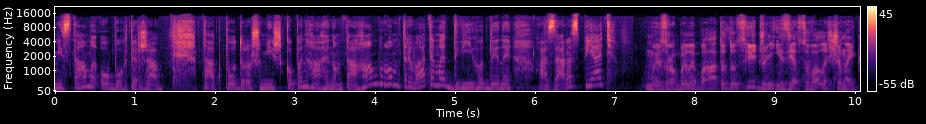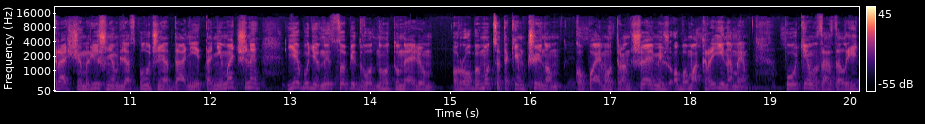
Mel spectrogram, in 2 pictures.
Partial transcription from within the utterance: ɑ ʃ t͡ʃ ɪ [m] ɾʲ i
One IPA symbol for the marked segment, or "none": m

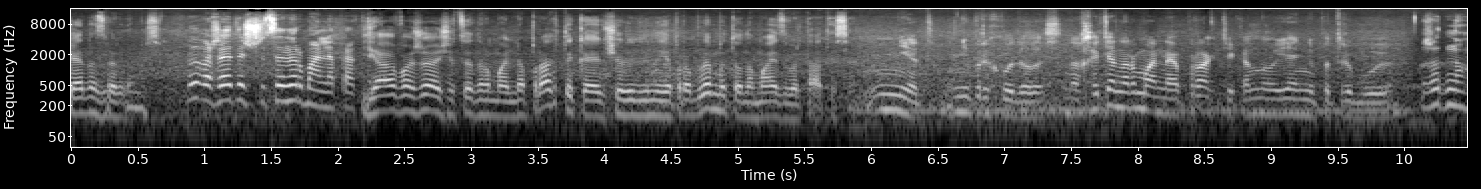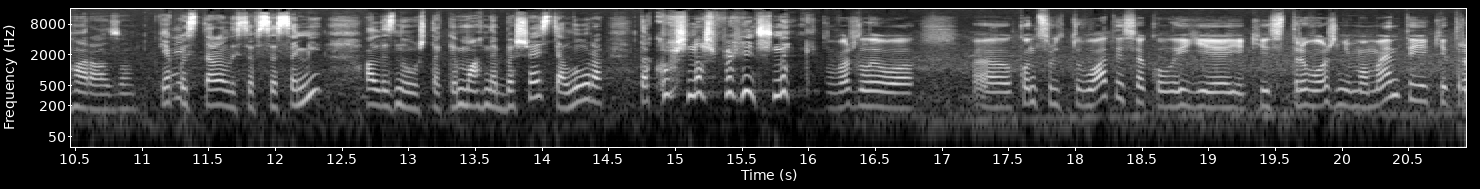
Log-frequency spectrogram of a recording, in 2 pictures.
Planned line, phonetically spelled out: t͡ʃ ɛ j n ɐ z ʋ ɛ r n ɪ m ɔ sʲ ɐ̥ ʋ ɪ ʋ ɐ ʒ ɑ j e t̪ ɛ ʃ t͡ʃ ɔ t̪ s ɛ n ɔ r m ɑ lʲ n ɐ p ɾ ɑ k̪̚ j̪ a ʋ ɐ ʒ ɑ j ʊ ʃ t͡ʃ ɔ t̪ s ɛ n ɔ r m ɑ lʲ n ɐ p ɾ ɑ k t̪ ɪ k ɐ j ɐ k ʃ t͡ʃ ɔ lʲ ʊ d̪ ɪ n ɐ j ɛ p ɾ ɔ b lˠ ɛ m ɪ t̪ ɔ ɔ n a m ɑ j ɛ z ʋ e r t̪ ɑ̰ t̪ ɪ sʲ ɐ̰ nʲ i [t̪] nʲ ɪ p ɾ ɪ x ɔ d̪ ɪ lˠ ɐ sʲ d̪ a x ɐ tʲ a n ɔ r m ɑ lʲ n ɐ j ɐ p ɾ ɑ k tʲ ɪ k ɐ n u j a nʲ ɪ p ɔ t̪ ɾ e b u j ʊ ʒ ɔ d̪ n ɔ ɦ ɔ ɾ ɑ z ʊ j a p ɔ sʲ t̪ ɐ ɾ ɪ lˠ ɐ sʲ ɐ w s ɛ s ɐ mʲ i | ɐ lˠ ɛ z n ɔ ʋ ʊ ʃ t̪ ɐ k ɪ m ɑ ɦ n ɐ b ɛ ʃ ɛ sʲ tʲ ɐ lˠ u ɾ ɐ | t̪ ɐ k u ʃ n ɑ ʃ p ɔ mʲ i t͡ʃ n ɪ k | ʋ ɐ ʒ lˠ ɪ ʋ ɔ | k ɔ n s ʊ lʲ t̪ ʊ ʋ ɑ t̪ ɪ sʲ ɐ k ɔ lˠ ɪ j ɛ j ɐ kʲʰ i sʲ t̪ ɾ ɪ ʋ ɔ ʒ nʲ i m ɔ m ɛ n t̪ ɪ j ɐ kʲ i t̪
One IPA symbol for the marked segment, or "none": t̪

